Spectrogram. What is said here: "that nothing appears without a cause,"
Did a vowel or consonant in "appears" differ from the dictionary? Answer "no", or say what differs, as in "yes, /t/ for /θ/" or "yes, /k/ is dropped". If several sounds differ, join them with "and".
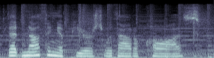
no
